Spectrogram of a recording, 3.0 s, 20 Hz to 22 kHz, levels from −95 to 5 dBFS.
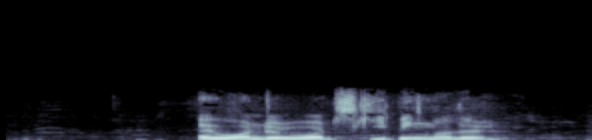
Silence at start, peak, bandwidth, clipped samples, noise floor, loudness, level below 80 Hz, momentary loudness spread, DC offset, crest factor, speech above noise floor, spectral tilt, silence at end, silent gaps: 1 s; -2 dBFS; 8.2 kHz; under 0.1%; -64 dBFS; -15 LUFS; -60 dBFS; 11 LU; under 0.1%; 14 dB; 50 dB; -5 dB/octave; 0.45 s; none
